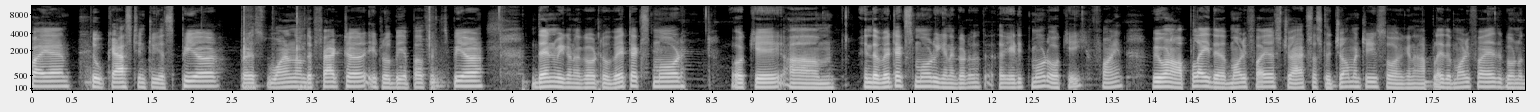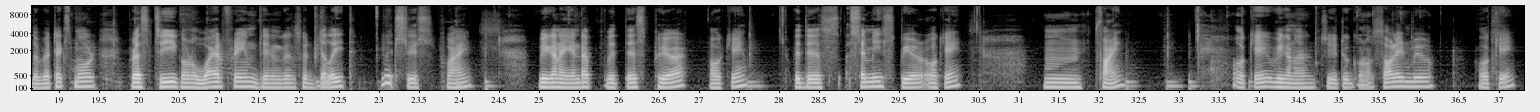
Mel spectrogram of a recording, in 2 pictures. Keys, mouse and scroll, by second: 1.5-3.3 drag, 4.0 scroll up 1, 4.2 middle click, 4.9 KP_3, 6.2 Tab, 9.8-11.4 drag, 13.0 click, 14.5 Tab, 15.5 click, 16.2 Tab, 16.5 Tab, 18.2 click, 20.8 click, 20.8 z, 22.2 Delete, 23.6-23.9 scroll up 2, 23.9 Tab, 24.6 middle click, 25.9 scroll up 1, 26.0-26.8 scroll down 1, 27.6 Tab, 29.9 Tab, 33.6 middle click, 34.4 z, 35.2 middle click, 35.7 click, 36.0 middle click, 36.4-36.8 scroll down 2, 36.8 click, 37.2 scroll up 2.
